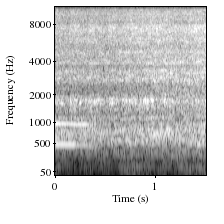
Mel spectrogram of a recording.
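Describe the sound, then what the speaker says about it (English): A Chi Advanced Iconic hair dryer blows in a loud, steady, close whooshing roar that holds unbroken from start to finish, with no voices. "I just blow dried my hair with my new blow dryer"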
